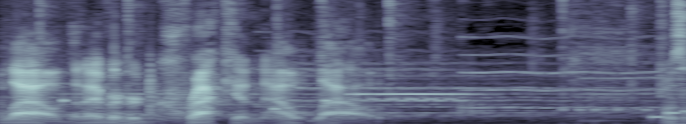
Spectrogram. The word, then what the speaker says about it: Kraken: it Cen just cuz it's spelled k r a Ken right so like how am I supposed to know that that's pronounced Kraken and it wasn't until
